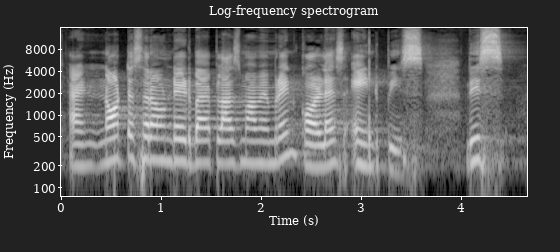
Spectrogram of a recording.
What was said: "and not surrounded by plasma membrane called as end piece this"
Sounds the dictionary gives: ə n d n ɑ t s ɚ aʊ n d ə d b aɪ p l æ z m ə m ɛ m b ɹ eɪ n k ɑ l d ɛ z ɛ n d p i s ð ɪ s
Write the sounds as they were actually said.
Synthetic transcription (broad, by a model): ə n d n ɑ t s ɚ aʊ n d ə d b aɪ p l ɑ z m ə m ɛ m ɹ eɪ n k ɑ l d ɛ z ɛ n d p i s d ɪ s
